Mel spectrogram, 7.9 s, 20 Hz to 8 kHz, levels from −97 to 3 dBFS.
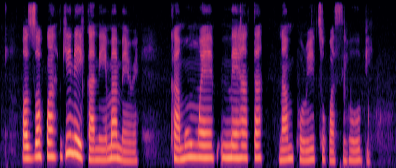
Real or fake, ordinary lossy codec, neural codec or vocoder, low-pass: real; none; none; 7.2 kHz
